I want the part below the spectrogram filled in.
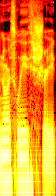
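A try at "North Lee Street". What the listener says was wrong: Lee Street. I thought you said Leith. I'm like, what's a Leith?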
